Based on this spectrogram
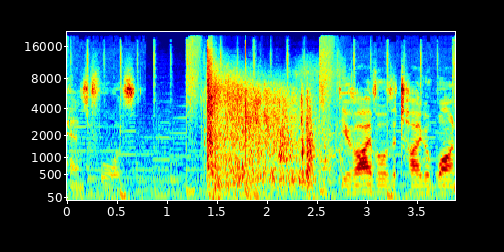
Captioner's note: explosion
